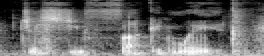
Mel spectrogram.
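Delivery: a breathy whispered threat; ominous whispered joke; mock threat whisper. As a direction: hiss it like a warning.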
